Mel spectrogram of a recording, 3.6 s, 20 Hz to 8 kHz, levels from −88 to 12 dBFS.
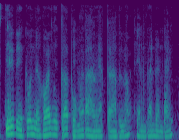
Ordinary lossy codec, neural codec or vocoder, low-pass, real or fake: none; codec, 24 kHz, 1.5 kbps, HILCodec; 7.2 kHz; fake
